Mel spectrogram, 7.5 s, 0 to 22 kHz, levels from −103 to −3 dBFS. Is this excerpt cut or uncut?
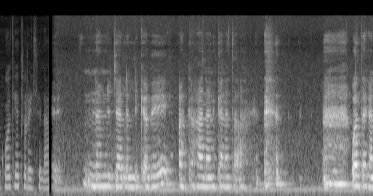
cut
